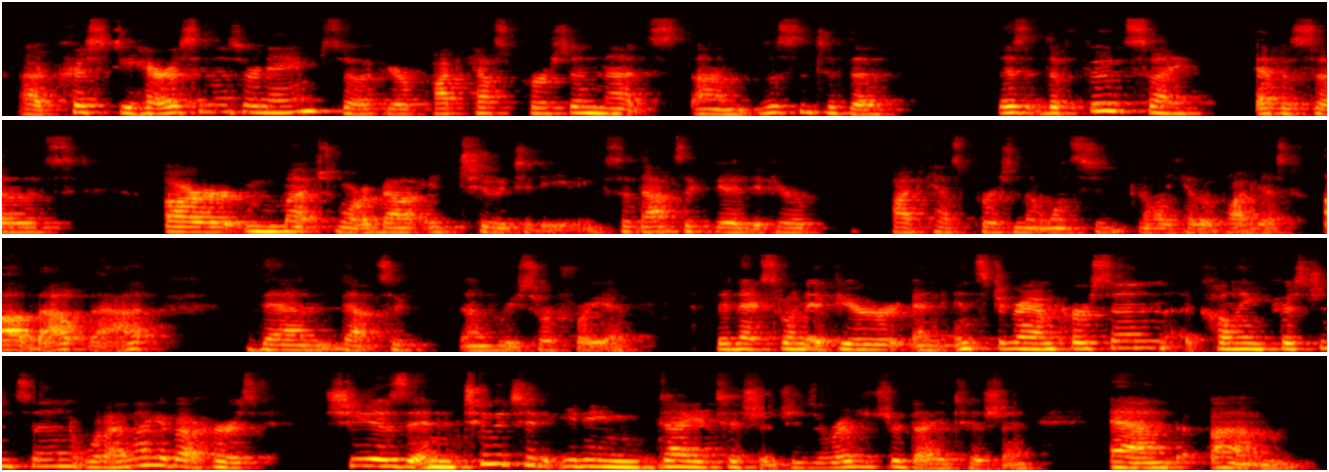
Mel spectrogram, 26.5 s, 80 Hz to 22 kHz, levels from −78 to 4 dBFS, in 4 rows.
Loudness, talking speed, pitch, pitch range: -27 LUFS, 185 wpm, 185 Hz, 160-210 Hz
